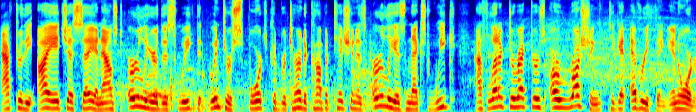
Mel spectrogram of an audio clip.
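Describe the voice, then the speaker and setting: A man talks at a very fast pace in a raised, projected voice, high-pitched, with ordinary pitch variation. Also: hardly any pauses. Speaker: sports reporter. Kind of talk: TV news sports package voice-over.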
